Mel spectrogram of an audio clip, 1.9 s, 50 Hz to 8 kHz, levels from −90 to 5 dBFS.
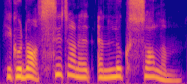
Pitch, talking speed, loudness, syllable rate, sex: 215 Hz, 290 wpm, -18 LUFS, 5.8 syllables/s, female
